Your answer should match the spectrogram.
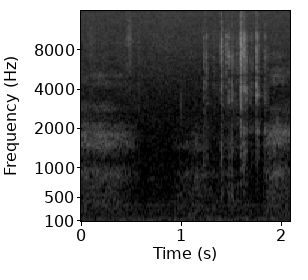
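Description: Quiet room with faint handling sounds: hands turning a wooden rifle butt plate that holds a paper tag, with a few light clicks in the second half.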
